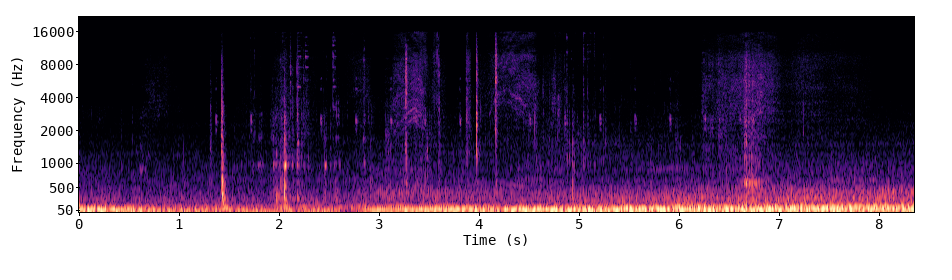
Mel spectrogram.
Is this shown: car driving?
yes

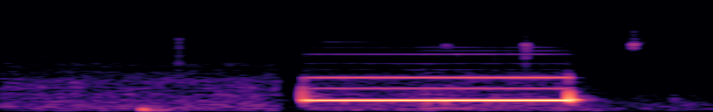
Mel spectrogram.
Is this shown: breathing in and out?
no

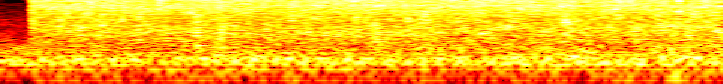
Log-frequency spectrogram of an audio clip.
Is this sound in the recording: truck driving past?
no

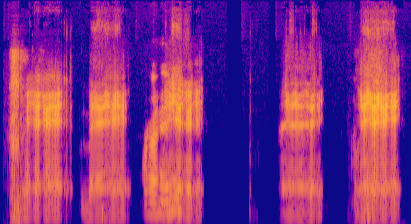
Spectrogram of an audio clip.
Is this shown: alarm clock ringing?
no

